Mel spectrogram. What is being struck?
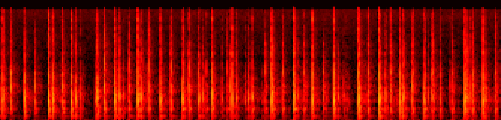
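Corrugated cardboard box.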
